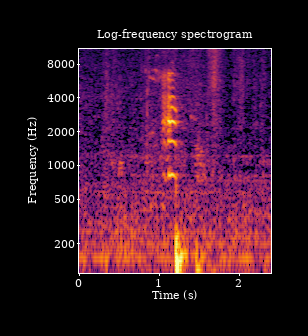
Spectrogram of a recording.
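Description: A cat gives one short, wavering meow about a second in. A dull low thump comes with it, and another follows just after.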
